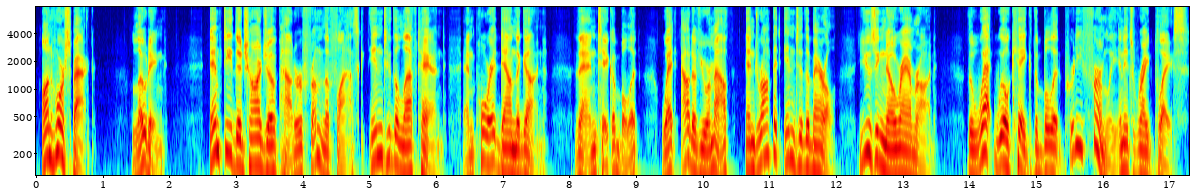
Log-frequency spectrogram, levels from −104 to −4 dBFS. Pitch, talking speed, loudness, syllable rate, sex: 125 Hz, 170 wpm, -19 LUFS, 4.9 syllables/s, male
